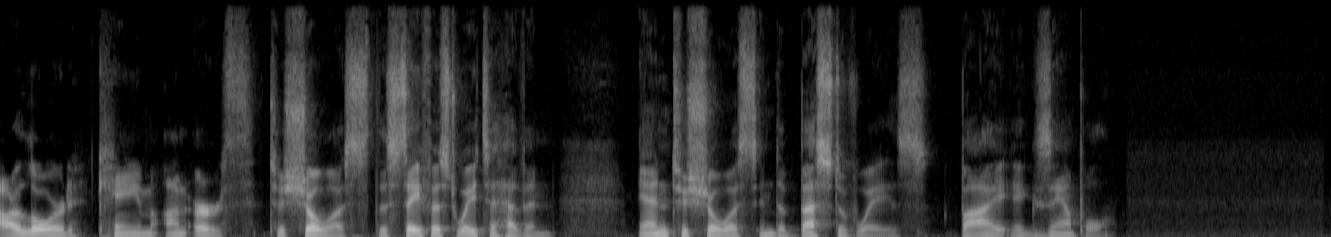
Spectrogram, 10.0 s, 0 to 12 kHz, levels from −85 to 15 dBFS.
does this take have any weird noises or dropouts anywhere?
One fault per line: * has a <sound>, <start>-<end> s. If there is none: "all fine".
all fine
